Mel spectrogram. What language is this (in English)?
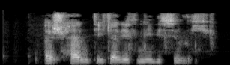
Kabyle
